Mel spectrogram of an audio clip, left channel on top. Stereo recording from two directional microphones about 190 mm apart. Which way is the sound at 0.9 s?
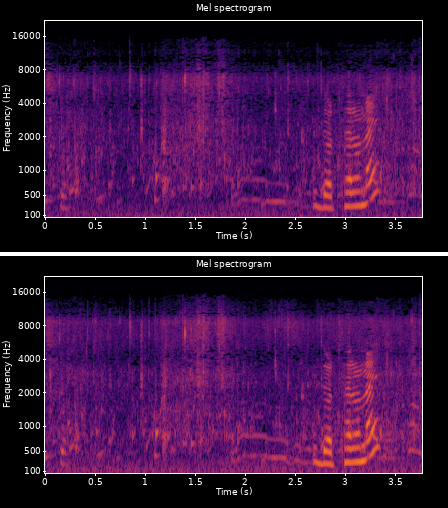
25° left (ahead or behind).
